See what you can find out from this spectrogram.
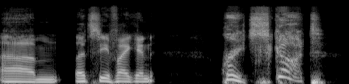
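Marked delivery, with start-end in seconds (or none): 2.2-3.1 tossed-off delivery, pitched up. Trying out an old impression for the co-host: Christopher Lloyd impression. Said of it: "do a great Christopher Lloyd impression".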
